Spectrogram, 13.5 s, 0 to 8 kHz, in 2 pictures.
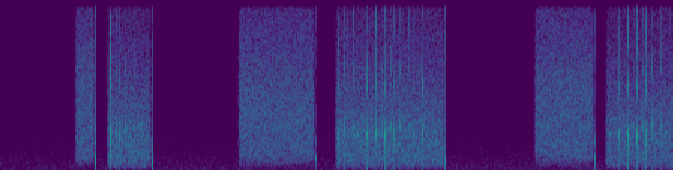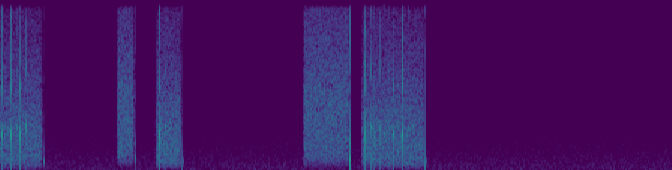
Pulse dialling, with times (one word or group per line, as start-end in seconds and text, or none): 0.7-1.5 3
2.4-4.5 0
5.3-7.2 0
7.9-8.5 1
9.7-11.0 5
